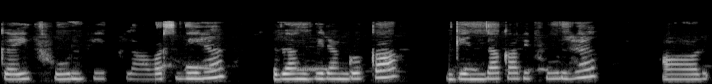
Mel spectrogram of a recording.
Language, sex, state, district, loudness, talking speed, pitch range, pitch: Hindi, female, Bihar, Jahanabad, -21 LUFS, 125 wpm, 245-275 Hz, 260 Hz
